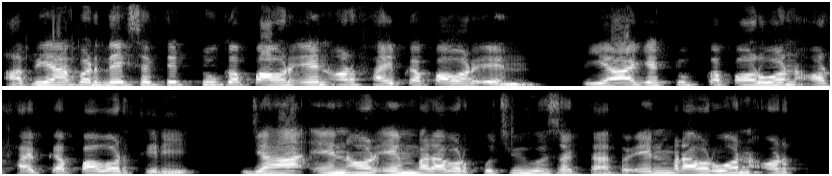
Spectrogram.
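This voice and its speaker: Slow-explaining Hindi maths teacher, man. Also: high voice, a bit bright, dull audio. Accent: Bihari Hindi. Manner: slow, explanatory, asks questions and answers them himself. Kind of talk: classroom maths lecture.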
